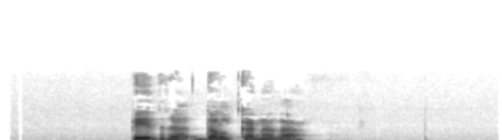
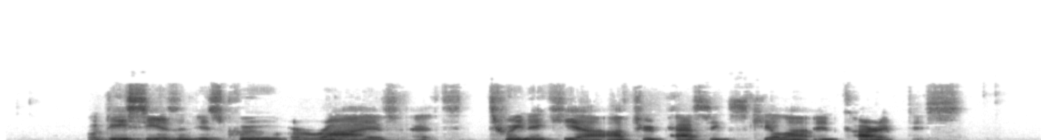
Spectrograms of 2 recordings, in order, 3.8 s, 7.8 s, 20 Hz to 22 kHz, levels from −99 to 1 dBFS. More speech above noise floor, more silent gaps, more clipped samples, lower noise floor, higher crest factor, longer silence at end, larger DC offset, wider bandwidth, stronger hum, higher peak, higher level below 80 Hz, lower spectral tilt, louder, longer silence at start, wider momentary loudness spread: about the same, 54 dB vs 54 dB; neither; neither; second, -75 dBFS vs -80 dBFS; about the same, 22 dB vs 22 dB; first, 1.5 s vs 0.65 s; neither; first, 10.5 kHz vs 9.2 kHz; neither; about the same, -4 dBFS vs -4 dBFS; second, -80 dBFS vs -48 dBFS; first, -7 dB/octave vs -4.5 dB/octave; first, -22 LUFS vs -25 LUFS; first, 1 s vs 0.65 s; second, 11 LU vs 15 LU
